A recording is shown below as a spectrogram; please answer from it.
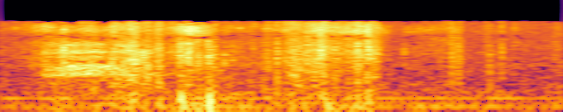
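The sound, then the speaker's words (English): A brown envelope is opened with crisp paper rustling and tearing, a few sharper crackles standing out from a continuous soft scratchy texture at moderate volume. “On the cut over there is a brown envelope. Please get it. This? Yes. Open it, please.”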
